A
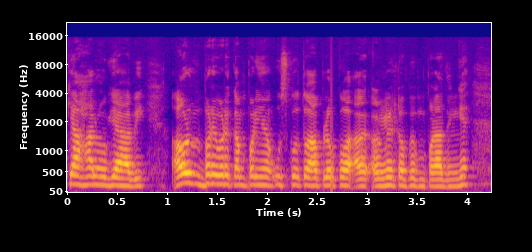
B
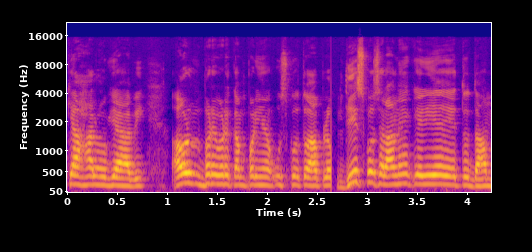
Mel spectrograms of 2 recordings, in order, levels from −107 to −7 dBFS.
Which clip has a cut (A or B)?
B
